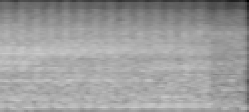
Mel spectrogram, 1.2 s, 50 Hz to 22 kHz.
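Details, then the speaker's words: 1987 Renault 25 V6 Turbo with the idle hose clamp removed: fast raised idle with an even buzz that drops off at once; idle runs too high. "And one thing that is really annoying is if I remove this clamp, I get a pretty high idle. And I would really like to fix that."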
